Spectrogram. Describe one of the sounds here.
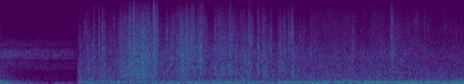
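Wind gusts outdoors, rustling and scraping loose paper along the ground.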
